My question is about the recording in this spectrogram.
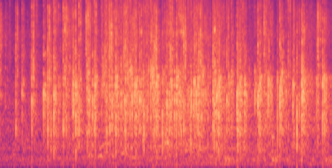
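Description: Audience applauding: a few claps at first, quickly filling into dense applause, then thinning to scattered claps near the end.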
